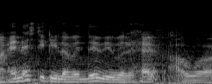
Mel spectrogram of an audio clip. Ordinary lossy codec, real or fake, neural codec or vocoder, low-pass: none; fake; codec, 16 kHz, 16 kbps, FunCodec, trained on Chinese and English, 50 frames a second; 7.2 kHz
